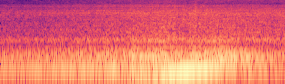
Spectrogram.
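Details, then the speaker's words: Car at salvage auction, not warmed up, small oil leaks: deep throaty revs rise and fall cleanly, no knocks or misses; suspected aftermarket cam. Normal revving. "she sounds good she sounds good i gotta hear that one more time sounds like somebody might have put a cam in it"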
